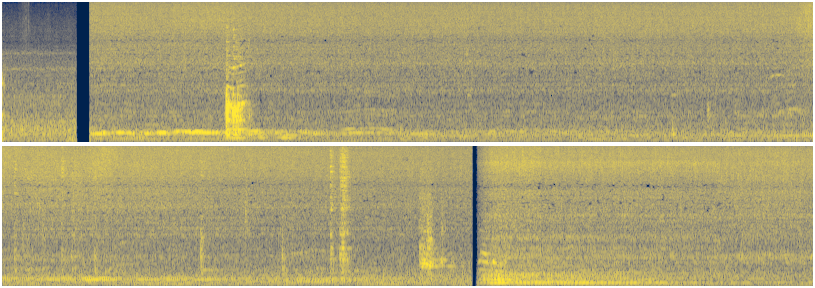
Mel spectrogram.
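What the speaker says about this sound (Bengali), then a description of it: "পটল চিংড়ি করার জন্য চিংড়ি মাছগুলো ভেজে নিচ্ছি" Prawns frying in a pan give a steady, close sizzle that runs through the whole stretch, with occasional clinks and stirring scrapes and a brief drop-out near the start and again near the end.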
